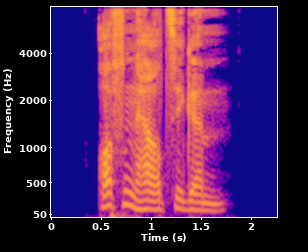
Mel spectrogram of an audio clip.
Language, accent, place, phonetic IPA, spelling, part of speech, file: German, Germany, Berlin, [ˈɔfn̩ˌhɛʁt͡sɪɡəm], offenherzigem, adjective, De-offenherzigem.ogg
- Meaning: strong dative masculine/neuter singular of offenherzig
